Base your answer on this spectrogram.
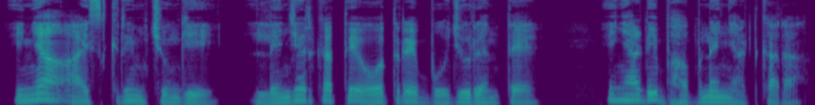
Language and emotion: Santali, sad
